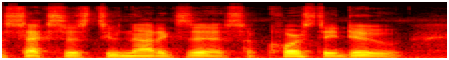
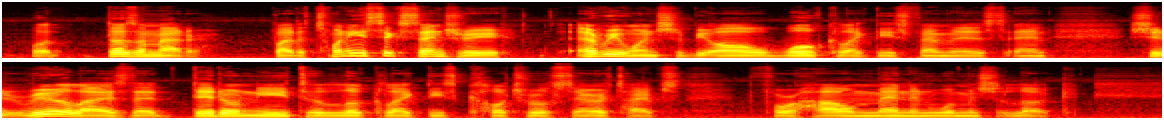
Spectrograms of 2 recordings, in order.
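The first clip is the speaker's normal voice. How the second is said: plain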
